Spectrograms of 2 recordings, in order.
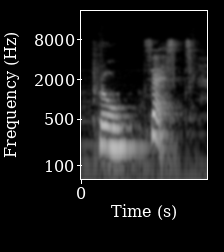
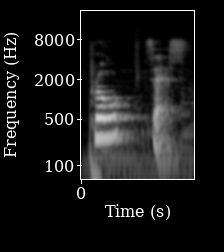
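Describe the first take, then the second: First: The stress is on the second syllable. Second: The stress is on the first syllable. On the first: It is used as a verb. "That's the verb" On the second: It is used as a noun. "The first syllable is stressed in the noun"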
